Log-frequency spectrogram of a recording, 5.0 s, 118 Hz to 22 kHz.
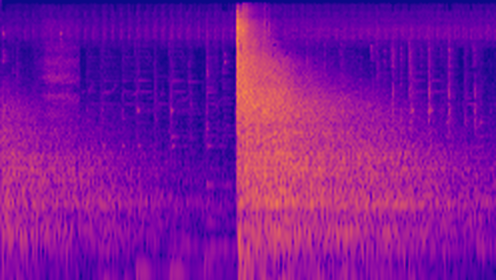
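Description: A single loud 30-30 rifle shot rings out in the hunting video game theHunter Call of the Wild, a sharp crack followed by a long fading echo over quiet ambience.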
